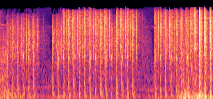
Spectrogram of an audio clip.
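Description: Rapid automatic gunfire in the Modern Warfare Warzone video game, continuous bursts with a short pause, loud and close throughout.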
